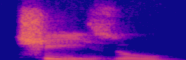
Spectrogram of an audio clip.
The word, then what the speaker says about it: CISU: you can see here each one is pronouncing it in a different way according to the language one is speaking so cus cisu and so on but we in Italy we say chesu that's the way we tell it and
